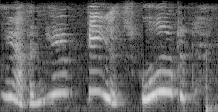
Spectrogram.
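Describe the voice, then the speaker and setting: A woman's voice: very high-pitched, very animated, moderate pace, a little mellow, muffled recording, voice pushed up. A woman voicing a bossy queen bee who runs a school, with an authoritative schoolmistress manner in a children's storybook. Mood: bright, welcoming.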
